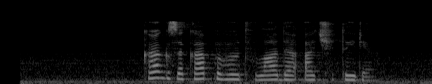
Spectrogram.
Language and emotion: Russian, neutral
